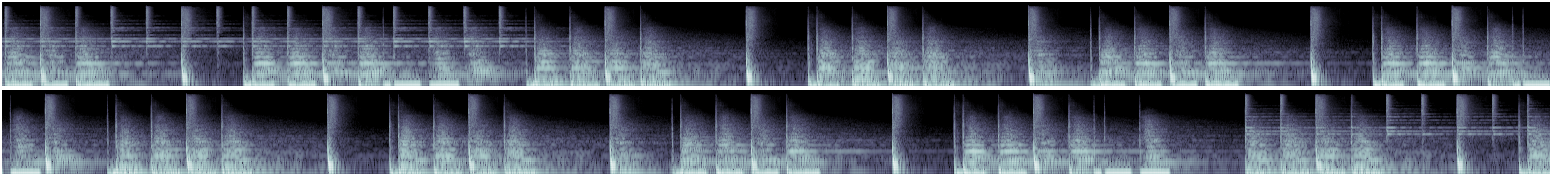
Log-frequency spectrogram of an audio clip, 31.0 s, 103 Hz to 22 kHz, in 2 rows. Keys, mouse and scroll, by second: 0.0-3.5 drag, 4.4-7.5 drag, 14.5-15.8 scroll up 2, 17.8-19.5 middle drag, 19.5 click, 20.9-23.1 drag, 24.5 click, 25.2 click, 25.8 middle click, 26.4-29.5 right drag, 29.5 click, 30.0-30.9 scroll up 2.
